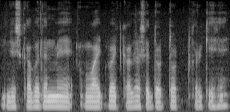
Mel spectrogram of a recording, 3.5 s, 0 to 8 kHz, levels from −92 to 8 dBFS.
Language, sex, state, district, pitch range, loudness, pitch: Hindi, male, Arunachal Pradesh, Papum Pare, 95-100 Hz, -18 LUFS, 100 Hz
